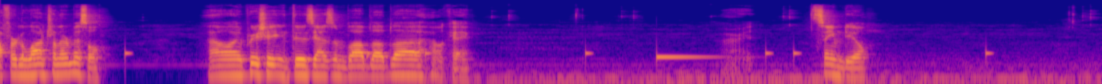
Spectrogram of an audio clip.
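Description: Short electronic beeps sound as menu options are picked.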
